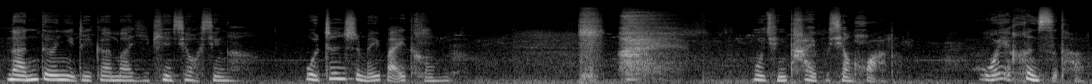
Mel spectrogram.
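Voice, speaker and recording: A woman's voice: mid-range voice, slow pace, pauses often, a little mellow, slight background noise, close to an everyday voice. A middle-aged actress playing a shrewd, motherly official's wife who talks soothingly and schemes in a TV drama. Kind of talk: TV drama acting.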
